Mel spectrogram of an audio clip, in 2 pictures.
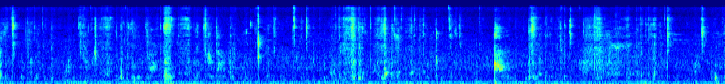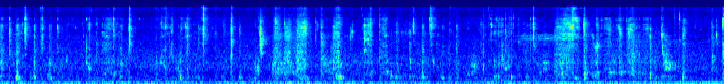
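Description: Close-up eating sounds: wet chewing, lip smacks and sucking noises as soft braised eggplant, green peppers and century egg are taken from chopsticks, in irregular clicks and smacks throughout.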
